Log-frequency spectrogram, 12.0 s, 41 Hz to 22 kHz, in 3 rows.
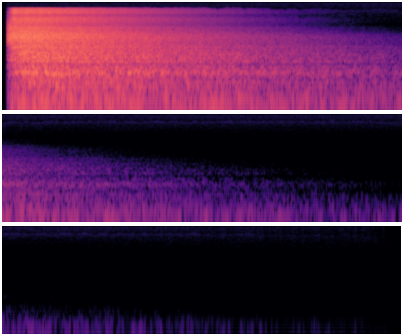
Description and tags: Horror Cinema 5 2014
A simple impact sound created by putting my hand held recorder into an empty drying machine and slamming the dryer door. It was then given some basic audio effects mainly consisting of EQ and reverb.
Cinematic, Impact, Percussion, Ambient, Hit, Horror, Atmosphere, Film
